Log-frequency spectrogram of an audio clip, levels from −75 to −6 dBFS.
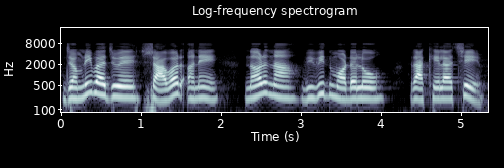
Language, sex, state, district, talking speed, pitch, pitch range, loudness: Gujarati, female, Gujarat, Valsad, 100 wpm, 220 Hz, 210-245 Hz, -17 LUFS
